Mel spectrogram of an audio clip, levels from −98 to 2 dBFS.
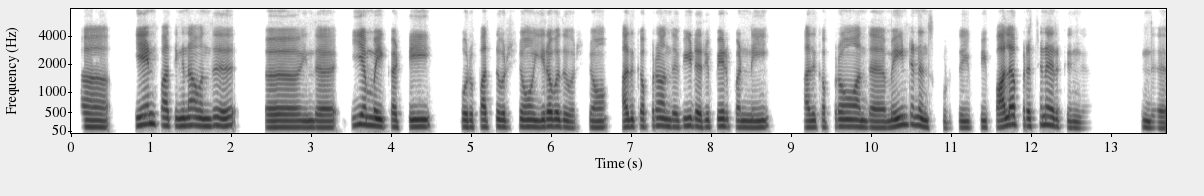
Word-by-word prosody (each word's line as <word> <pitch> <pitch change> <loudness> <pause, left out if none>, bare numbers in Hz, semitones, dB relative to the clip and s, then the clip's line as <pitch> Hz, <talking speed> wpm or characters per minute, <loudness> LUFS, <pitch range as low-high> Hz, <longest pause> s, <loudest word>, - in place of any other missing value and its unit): அ 165 - 0 0.7
ஏன்னு 230 +1 +3
பார்த்தீங்கன்னா, 185 +1 +2
வந்து 180 +2 +2 0.8
அ - - +2 0.3
இந்த 150 0 0 0.5
இஎம்ஐ 195 -5 +5
கட்டி 160 +1 +1 0.6
ஒரு 155 0 +1
10 165 +1 -2
வருஷம், 165 +2 0
20 170 -2 +3
வருஷம், 150 +1 -4 0.3
அதுக்கப்புறம் 170 +2 -1
அந்த 165 -1 0
வீட 185 0 0 0.2
ரிப்பேர் 175 +2 0
பண்ணி. 150 0 +1 0.6
அதுக்கப்புறம், 160 +2 -1
அந்த 155 -1 -1 0.2
மெயின்டெனன்ஸ் 190 -2 +2
குடுத்து, 140 +1 -10
இப்டி 150 +2 -6 0.2
பல 200 +7 +6
பிரச்சனை 190 +4 -1
இருக்குங்க. 145 -5 -5 0.8
இந்த 140 -1 -1
165 Hz, 120 wpm, -24 LUFS, 155-180 Hz, 0.8 s, பல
